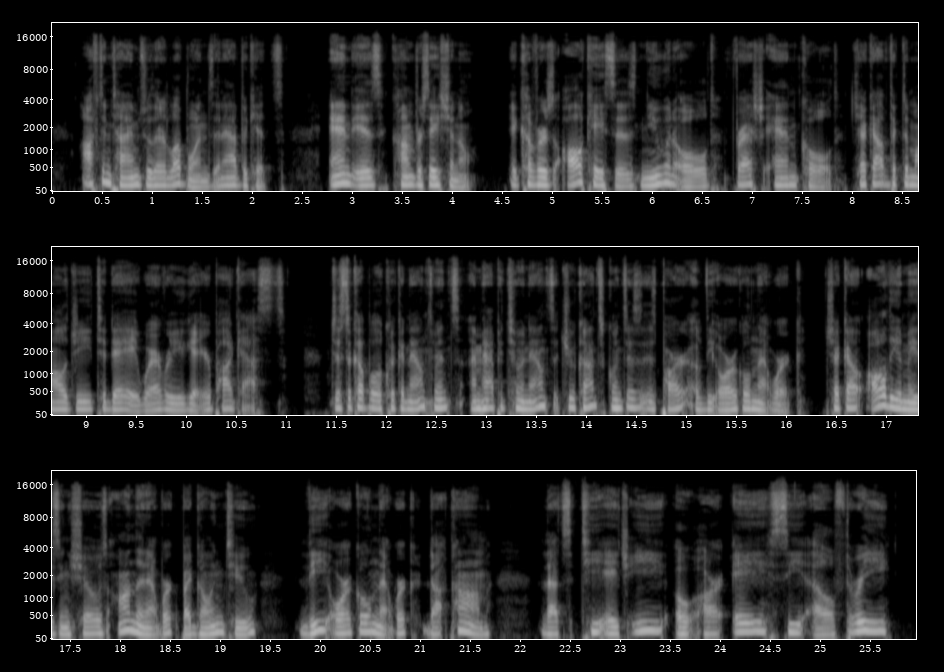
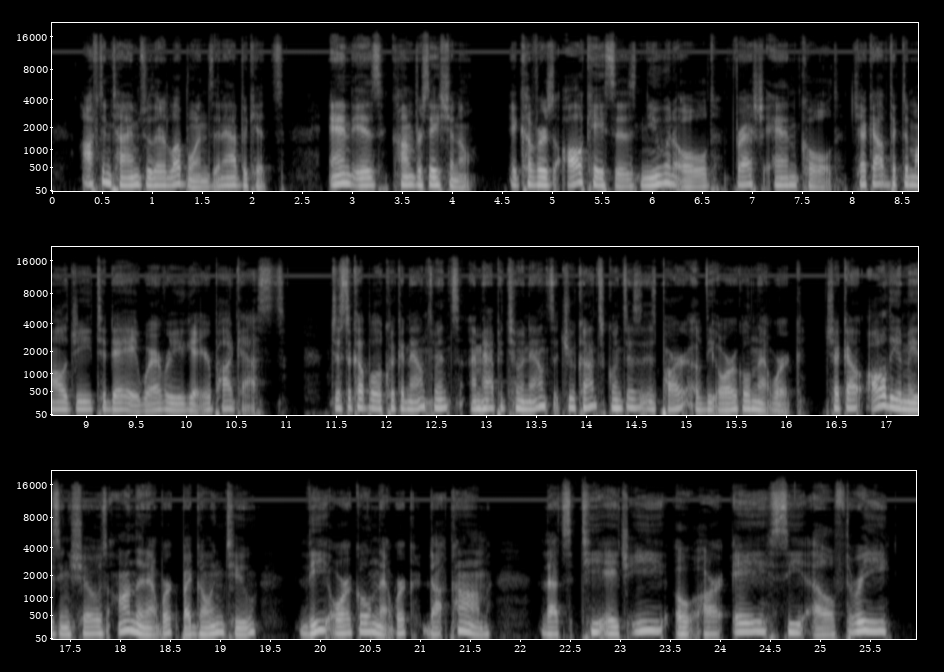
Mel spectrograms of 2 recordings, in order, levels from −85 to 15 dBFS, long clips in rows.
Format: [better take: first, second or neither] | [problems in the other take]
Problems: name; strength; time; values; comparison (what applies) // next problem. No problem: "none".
first | high-pitched whine; faint; throughout; 11.5 kHz, 30 dB below the speech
